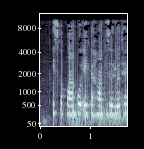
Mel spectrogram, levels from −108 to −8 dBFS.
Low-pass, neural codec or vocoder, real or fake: 9.9 kHz; none; real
